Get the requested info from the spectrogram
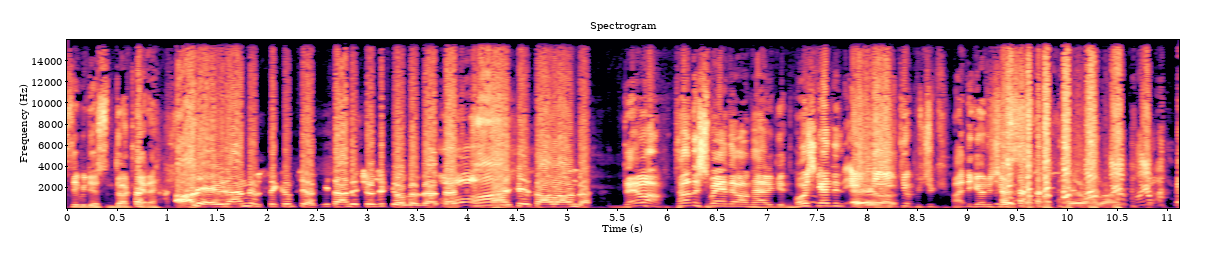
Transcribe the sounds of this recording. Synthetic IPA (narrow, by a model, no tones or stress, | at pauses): sebilʲijo̞sund̪øɾt̪̚cʰeɾɛaːbiɛvlʲænd̪imsɯkɯnt̪ʰɯjo̞k̚bit̪ʰaːnɛd̪ɛt͡ʃʰo̞d͡ʒukjo̞lˠd̪azaːt̪ʰænhæɾʃejsaːlˠaɯmd̪a | d̪e̞vamt̪ʰanɯʃmajad̪e̞vamhæɾɟynɦo̞ʃɟælʲd̪inɛjiilʲcʰøpyt͡ʃʰycha̰d̪iɟø̞ɾyʃyɾzevalˠa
